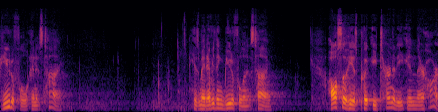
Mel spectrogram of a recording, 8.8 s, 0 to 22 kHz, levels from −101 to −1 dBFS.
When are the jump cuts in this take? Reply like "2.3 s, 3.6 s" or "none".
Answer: none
